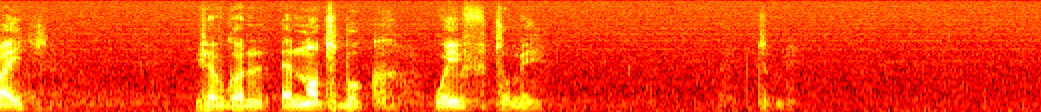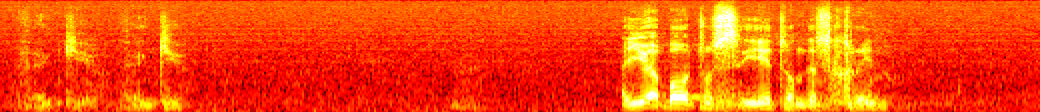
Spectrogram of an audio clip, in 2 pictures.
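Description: A young man preaches with animation into a microphone, in bursts with pauses.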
